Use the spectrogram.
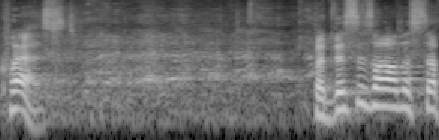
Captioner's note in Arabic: ضحك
